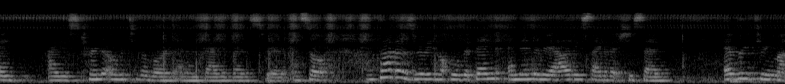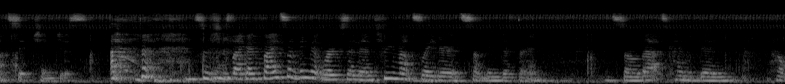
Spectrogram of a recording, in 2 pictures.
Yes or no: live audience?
yes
